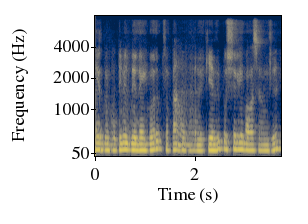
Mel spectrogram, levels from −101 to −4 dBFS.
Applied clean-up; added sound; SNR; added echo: neural mask model DeepFilterNet 3.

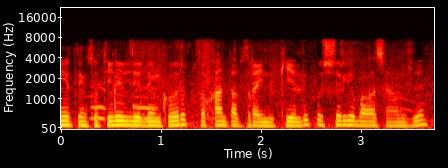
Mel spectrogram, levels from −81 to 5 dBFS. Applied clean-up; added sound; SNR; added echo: none; none; none; none.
